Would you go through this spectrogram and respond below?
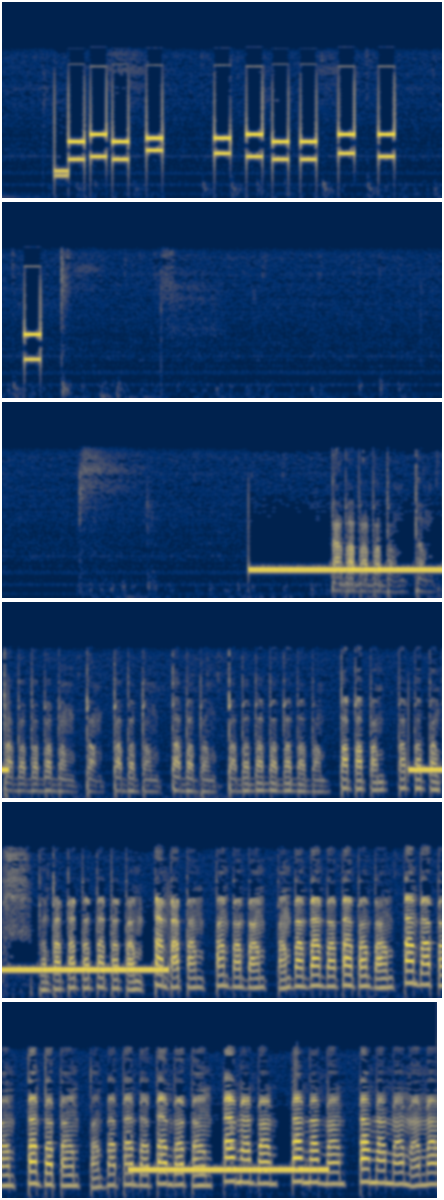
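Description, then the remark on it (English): A quick run of touch-tone dialing beeps as someone calls a person again to test with a phone, a short quiet pause, then a steady ringback tone repeating at even intervals on the line while loud voices talk over it. “How many times does the phone have to ring?”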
